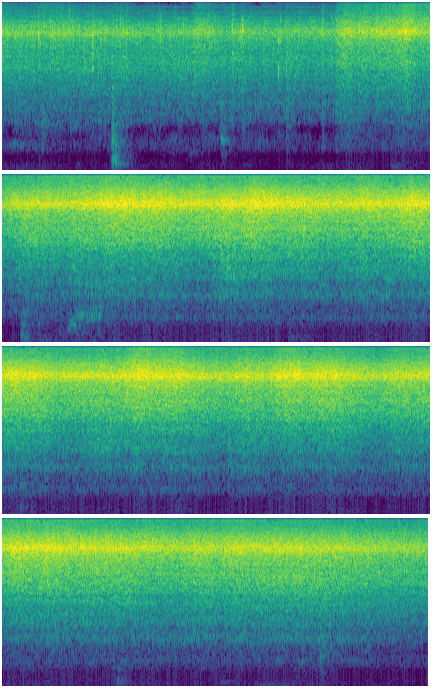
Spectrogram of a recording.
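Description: Yellow noodles and beaten egg sizzling in a hot non-stick wok as two spatulas toss and stir them. The sizzle grows louder about four seconds in, and the spatulas knock against the pan a few times.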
